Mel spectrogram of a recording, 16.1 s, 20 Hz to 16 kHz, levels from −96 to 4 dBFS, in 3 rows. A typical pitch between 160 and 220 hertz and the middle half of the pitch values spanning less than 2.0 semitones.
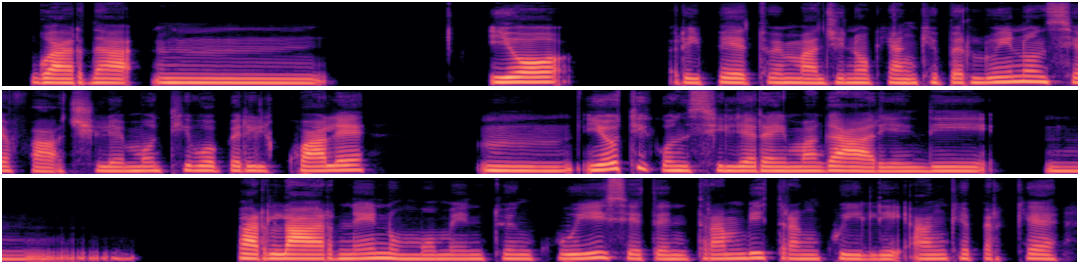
Yes: medium, 185 Hz; narrow, 1.4 semitones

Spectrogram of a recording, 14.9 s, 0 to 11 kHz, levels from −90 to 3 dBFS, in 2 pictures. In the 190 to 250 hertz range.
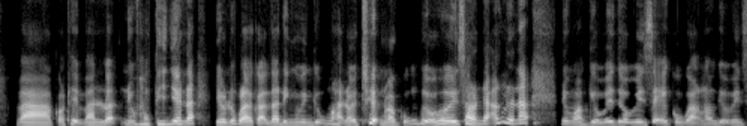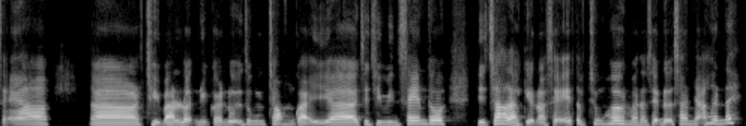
Yes: high, 225 Hz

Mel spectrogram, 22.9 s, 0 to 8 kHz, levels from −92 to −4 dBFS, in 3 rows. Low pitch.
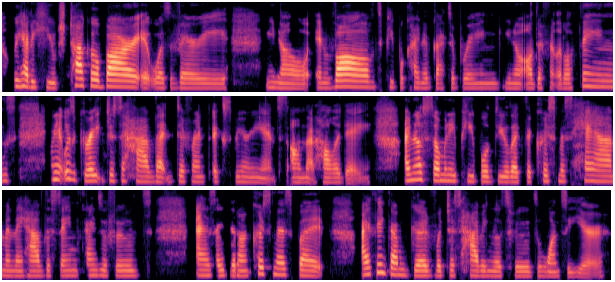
No: medium, 170 Hz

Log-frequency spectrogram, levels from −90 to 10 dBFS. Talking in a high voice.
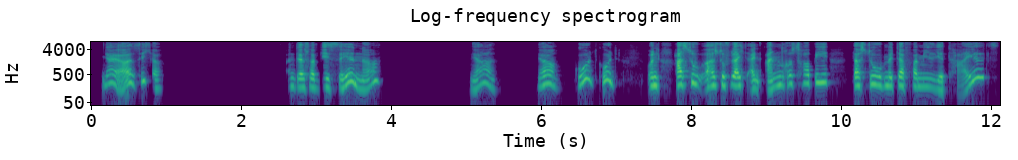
Yes: high, 215 Hz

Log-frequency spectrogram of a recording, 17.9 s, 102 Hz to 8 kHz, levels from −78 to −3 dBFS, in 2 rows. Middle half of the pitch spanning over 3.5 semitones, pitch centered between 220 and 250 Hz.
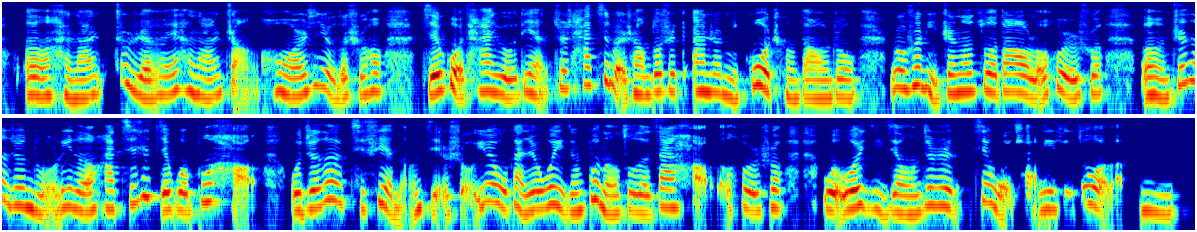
Yes: average, 4.0 semitones; high, 235 Hz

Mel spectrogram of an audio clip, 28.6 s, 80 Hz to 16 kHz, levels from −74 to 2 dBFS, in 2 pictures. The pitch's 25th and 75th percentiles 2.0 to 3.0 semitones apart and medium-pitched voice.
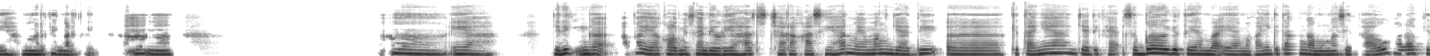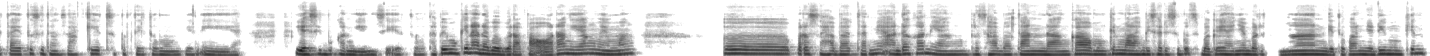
Yes: narrow, 2.4 semitones; medium, 180 Hz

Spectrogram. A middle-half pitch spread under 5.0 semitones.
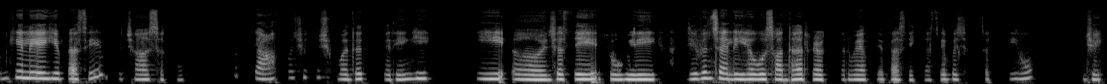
Yes: average, 2.7 semitones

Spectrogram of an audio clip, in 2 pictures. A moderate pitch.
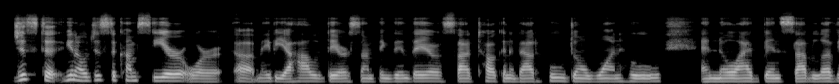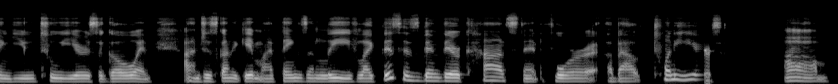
Yes: medium, 145 Hz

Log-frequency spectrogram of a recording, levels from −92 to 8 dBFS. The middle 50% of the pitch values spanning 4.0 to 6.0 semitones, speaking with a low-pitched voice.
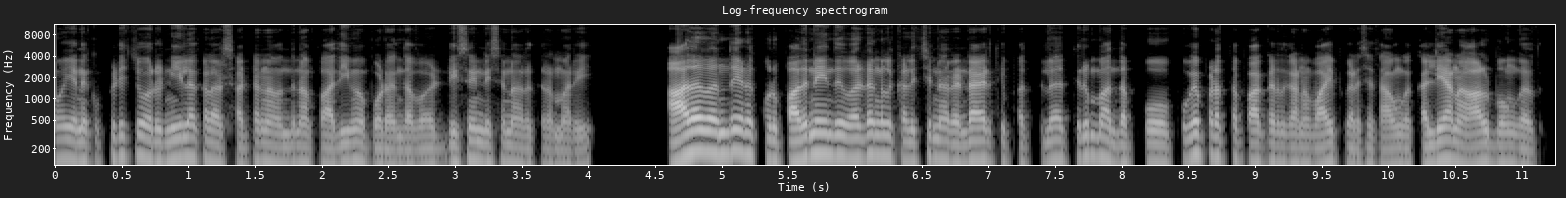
Yes: average, 4.5 semitones; low, 120 Hz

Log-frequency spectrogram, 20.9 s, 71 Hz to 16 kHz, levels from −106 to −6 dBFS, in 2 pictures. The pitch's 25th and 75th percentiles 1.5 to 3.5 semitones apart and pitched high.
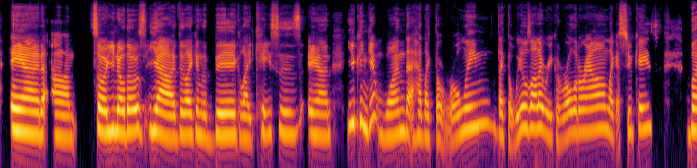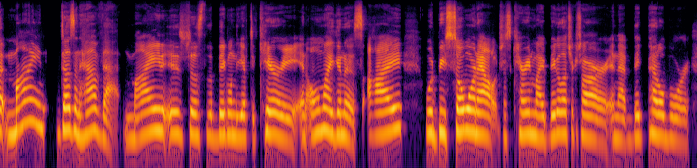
Yes: average, 3.1 semitones; high, 215 Hz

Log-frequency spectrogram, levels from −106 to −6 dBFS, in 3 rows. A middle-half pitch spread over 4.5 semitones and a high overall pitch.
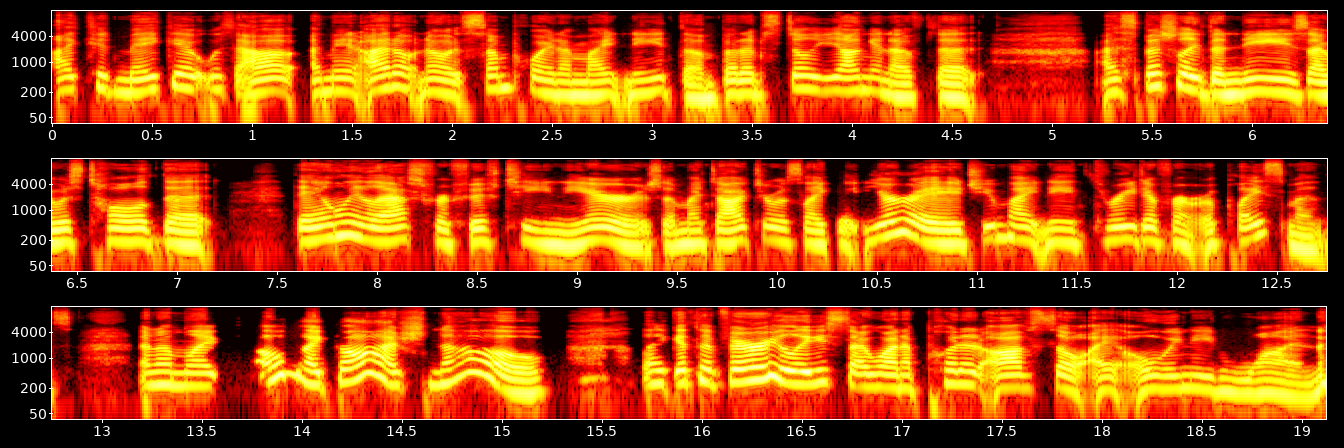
Yes: average, 5.1 semitones; high, 195 Hz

